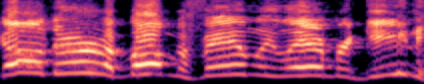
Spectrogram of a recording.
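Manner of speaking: very high, very loud, shrill trailer park guy voice. Retelling what a two-time lottery winner said: imitating a trailer park lottery winner. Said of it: "And he's like".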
